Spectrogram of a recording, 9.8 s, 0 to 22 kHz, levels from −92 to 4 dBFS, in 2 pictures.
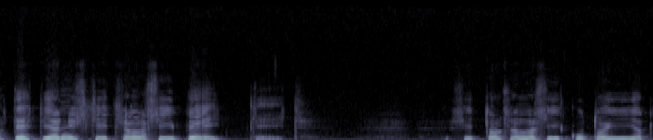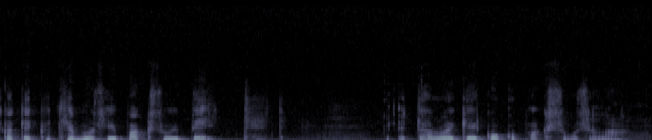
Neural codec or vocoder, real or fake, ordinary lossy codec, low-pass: none; real; none; none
